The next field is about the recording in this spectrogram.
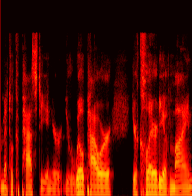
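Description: Against a quiet background, a man's medium-pitched voice sounds dry and close with no echo, and his pitch varies in an ordinary way. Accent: American. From Idaho, US. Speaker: men's coach, teacher of energy practices. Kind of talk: interview conversation.

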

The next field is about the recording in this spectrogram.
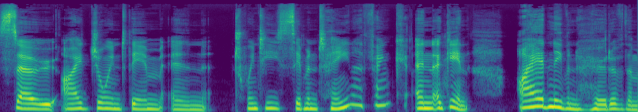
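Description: Recorded very cleanly against a silent background, a woman with a New Zealand accent sounds dry and close, with no echo. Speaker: travel blogger. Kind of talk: interview.

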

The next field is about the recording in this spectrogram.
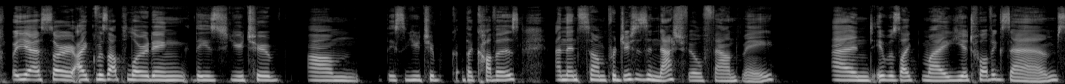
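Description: The recording is very clean, with a silent background. A woman with an Australian accent talks with fairly even intonation. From Adelaide, Australia. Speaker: singer-songwriter. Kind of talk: casual chat.

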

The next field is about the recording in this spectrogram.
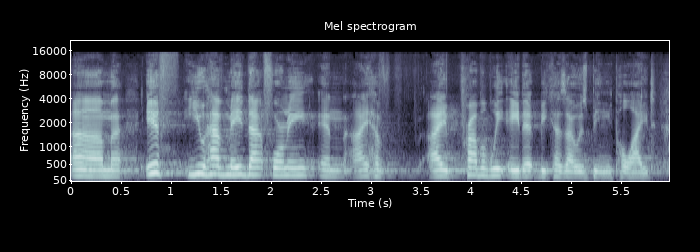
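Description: A man speaks with an Oklahoma accent. His pace is moderate. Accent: Oklahoma US South, noticeable. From Oklahoma, US. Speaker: youth pastor. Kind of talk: sermon. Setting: church.

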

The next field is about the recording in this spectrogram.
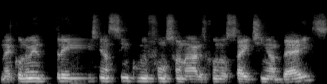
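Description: Here is a man with a normal speaking voice at a fairly high pitch. He keeps a moderate pace and ordinary pitch variation. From Brazil, Piracicaba (interior of São Paulo). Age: 40s. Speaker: HR executive. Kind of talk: interview.

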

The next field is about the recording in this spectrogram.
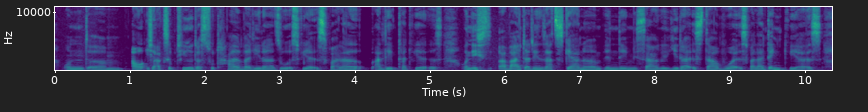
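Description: A woman with a normal speaking voice and a medium pitch talks at a moderate pace, her intonation fairly even and hardly any pauses. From Berlin, former East Germany. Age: 40s. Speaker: entrepreneur running daycare centres. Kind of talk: casual interview chat.

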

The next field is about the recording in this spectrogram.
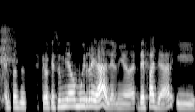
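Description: Moderate pace with a Colombian accent. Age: 20s. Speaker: artist and translation student. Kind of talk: casual chat.

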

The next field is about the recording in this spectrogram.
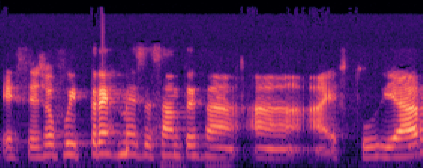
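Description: A woman with a normal speaking voice talks in fairly high pitch with fairly even intonation. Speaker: dance notator and ballet teacher. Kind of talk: interview.

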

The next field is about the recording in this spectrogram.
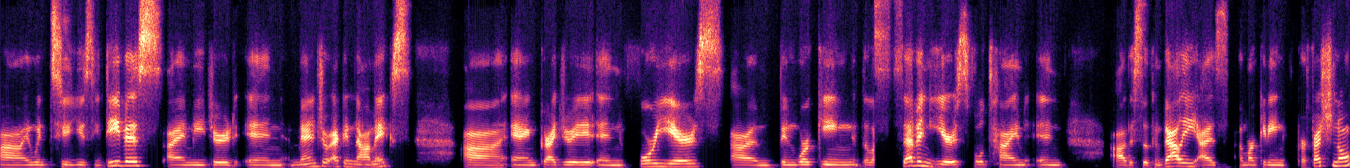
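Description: Against a quiet background, a speaker with a Californian accent talks at a moderate pace with lively intonation. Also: woman, fairly low pitch for a woman. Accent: Californian American English. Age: 20s. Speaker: marketing manager. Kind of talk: talk with slides.

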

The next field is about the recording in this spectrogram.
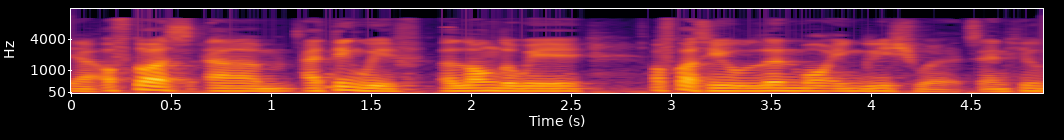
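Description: At a moderate pace, a man with a Singaporean accent speaks at medium pitch with fairly even intonation. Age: 40s. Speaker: creative director. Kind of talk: casual chat. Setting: studio with camera.

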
